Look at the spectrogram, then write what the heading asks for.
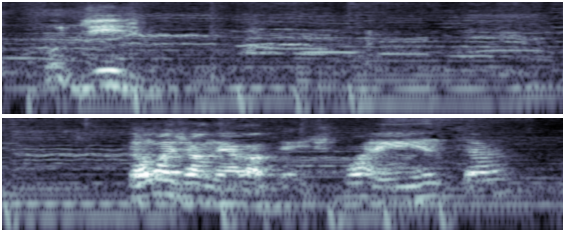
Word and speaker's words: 10/40: Primeiramente, gostaria de alertar que não se fala janela 10x40. Se fala janela 1040. Se escreve 10/40.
